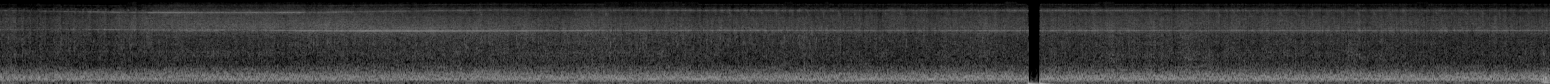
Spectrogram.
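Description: A 35-foot Cigarette offshore racing boat with Cobra power roars at full throttle. The loud engine drone holds steady and unbroken throughout, with no talk over it.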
